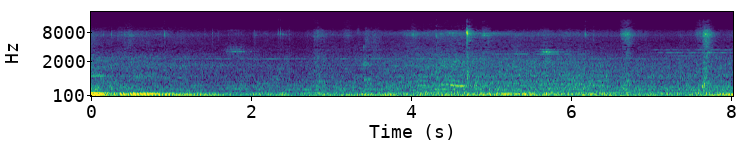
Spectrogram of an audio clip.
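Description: Faint clicks and handling noise from a flat cable and its plastic connector being fitted inside an opened DLP projector, over a low steady rumble, with a sharper click about halfway through.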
